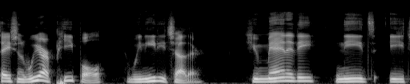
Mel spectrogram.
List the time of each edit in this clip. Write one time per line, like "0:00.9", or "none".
0:01.2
